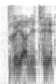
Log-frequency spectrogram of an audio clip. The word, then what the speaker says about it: Realität: Wow, Realität. you changed. You give a German accent. It's real. What's that? Realität.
